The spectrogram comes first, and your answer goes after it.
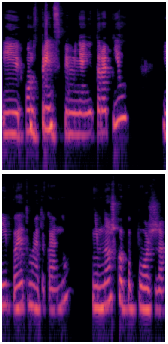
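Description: A woman with a plain, everyday voice and a fairly high pitch talks at a moderate pace with ordinary pitch variation, the sound dry and close with no echo. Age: 20s. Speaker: freelance online service manager, former fast-food manager. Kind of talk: interview, personal story.

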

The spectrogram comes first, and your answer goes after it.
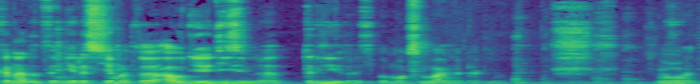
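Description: With audible room echo, a man speaks at a fairly low pitch and a moderate pace. His pitch swings very widely, and he takes long, frequent pauses. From Russia, Saint Petersburg. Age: 20s. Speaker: international student and YouTube producer. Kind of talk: casual chat.

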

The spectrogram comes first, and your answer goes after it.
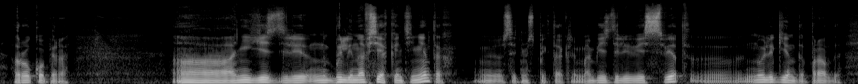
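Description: Here a man has a dark, mellow tone and a very deep, low pitch. He speaks at a moderate pace with lively intonation, very cleanly recorded against a silent background. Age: 20s. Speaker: stage actor and composer. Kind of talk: casual interview.

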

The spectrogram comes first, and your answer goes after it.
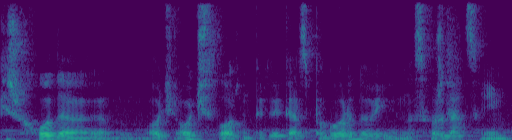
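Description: A man talks in a fairly low pitch at a fairly quick pace. There is noticeable background noise. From Russian Far East, Vladivostok. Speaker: designer. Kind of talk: casual chat.

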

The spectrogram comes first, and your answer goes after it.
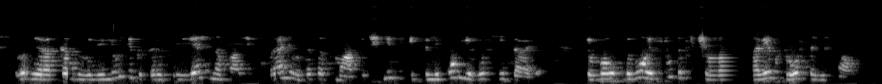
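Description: A high-pitched woman speaks with lively intonation and big swings in loudness. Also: moderate pace. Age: 40s. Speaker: beekeeping products consultant. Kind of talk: live-stream interview.

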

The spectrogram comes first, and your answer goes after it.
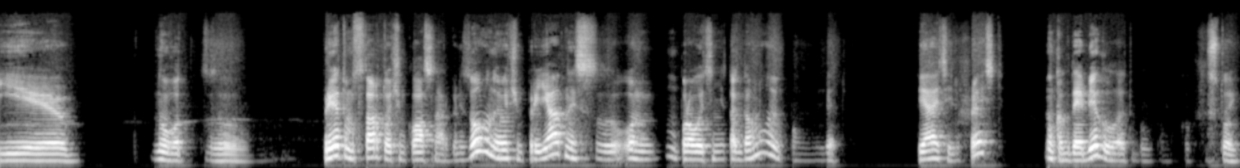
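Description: Long, frequent pauses and big swings in loudness, with music playing in the background. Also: man, fairly high pitch for a man, lively intonation, moderate pace. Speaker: race organizer and designer. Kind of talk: casual interview. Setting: in Armenia at a running camp. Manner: halting, many fillers.

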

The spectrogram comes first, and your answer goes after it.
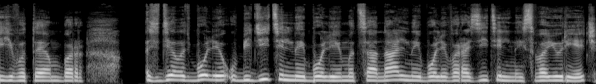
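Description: In a very clean recording with a silent background, a woman with a plain, everyday voice talks at a moderate pace and medium pitch, the sound dry and close with no echo. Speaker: singer and voice yoga instructor. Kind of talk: guided breathing exercise.

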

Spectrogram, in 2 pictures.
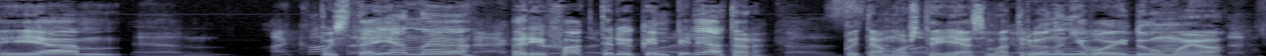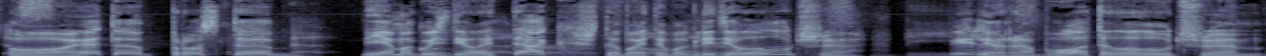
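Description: A man with an English accent talks at a fairly high pitch with very wide pitch swings. His pace is fairly slow. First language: English (speaking Russian). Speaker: programming language creator. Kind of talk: interview.

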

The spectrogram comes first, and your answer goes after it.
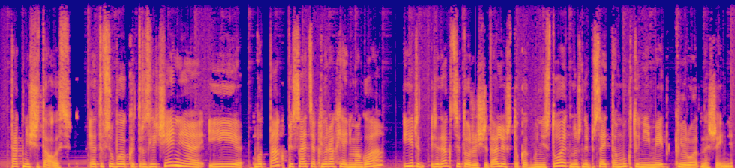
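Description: The speech moves at a fairly quick pace with ordinary pitch variation. There is noticeable background noise. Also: woman. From Russia, small town by an unfinished nuclear plant. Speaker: journalist and podcaster. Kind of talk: interview.

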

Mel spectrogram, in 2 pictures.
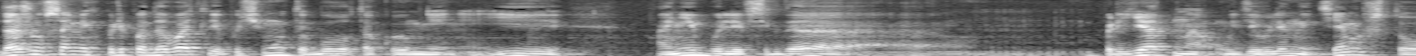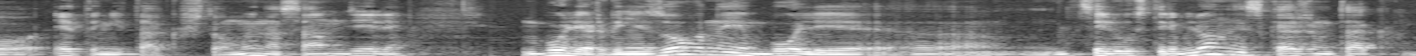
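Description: This man speaks at a moderate pace with a medium pitch and lively intonation. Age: 20s. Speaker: military doctor. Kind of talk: casual chat. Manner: halting.

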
